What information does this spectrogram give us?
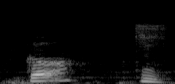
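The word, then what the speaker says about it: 고기: Daging bahasa Koreanya gogi. Ini daging. Nah, kita harus ingat ketika kita belajar vokal ya. Go, bukan go. Bukan go, tapi gogi. Pakai O, bukan O. Jadi kan kita biasa ada O, ada O. Tapi ini yang O ya, yang ngadep ke atas ini yang O.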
